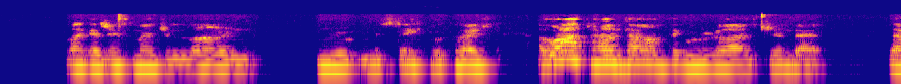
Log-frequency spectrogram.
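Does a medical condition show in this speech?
Yes: cerebral palsy; speech affected.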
